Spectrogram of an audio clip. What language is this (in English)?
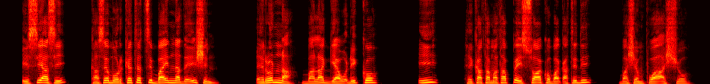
Gofa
